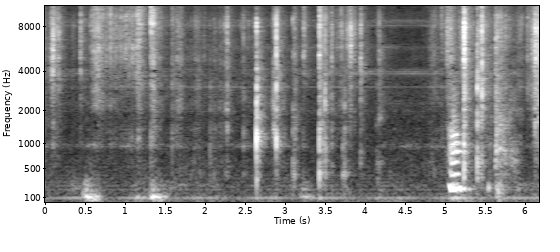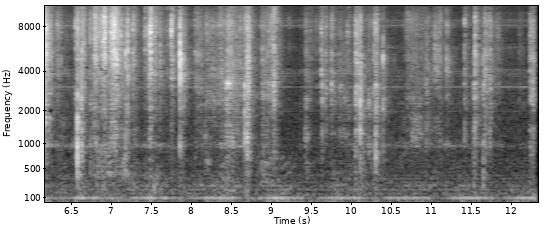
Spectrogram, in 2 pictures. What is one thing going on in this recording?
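Cardboard packaging crinkles and rustles as hands open it.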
